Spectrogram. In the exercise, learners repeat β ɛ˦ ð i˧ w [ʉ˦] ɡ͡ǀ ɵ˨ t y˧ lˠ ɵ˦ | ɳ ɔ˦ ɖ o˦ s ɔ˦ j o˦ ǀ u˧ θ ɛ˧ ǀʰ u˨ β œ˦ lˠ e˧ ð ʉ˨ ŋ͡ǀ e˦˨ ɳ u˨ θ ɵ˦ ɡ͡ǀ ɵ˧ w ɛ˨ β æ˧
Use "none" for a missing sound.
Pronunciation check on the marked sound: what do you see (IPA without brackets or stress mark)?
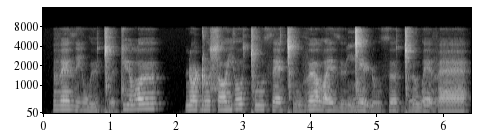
ʉ˨˦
